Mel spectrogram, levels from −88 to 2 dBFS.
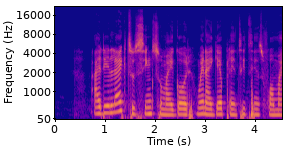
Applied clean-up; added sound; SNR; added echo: none; none; none; none.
